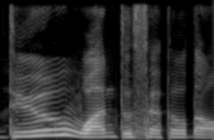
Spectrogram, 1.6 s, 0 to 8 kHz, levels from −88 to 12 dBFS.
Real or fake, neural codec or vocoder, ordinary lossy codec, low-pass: real; none; none; none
